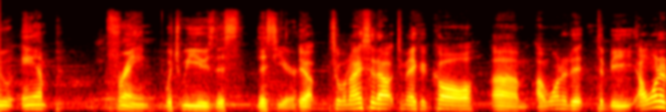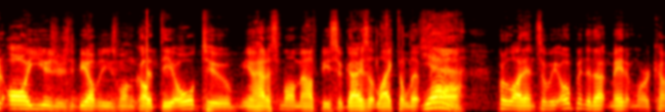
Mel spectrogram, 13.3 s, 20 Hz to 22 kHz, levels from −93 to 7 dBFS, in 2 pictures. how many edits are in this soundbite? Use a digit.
2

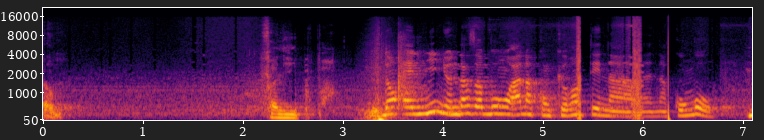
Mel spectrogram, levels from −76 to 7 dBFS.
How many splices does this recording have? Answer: 1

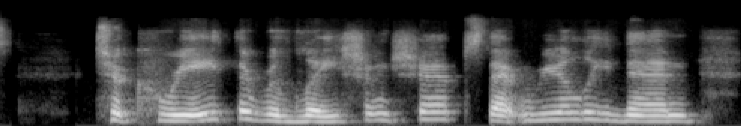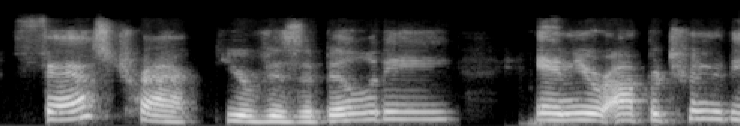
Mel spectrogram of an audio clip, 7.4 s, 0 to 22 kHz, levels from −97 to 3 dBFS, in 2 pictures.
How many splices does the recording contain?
0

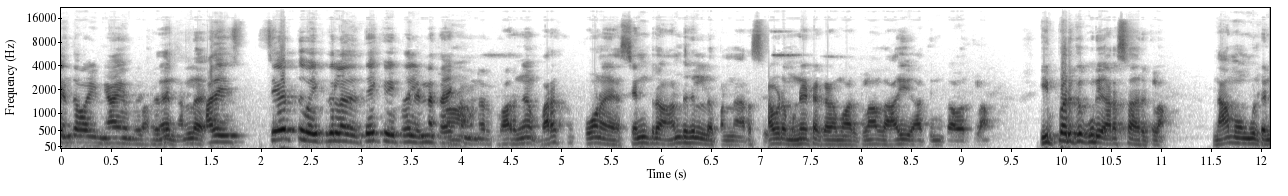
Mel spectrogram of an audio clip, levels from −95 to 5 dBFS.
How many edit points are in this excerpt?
0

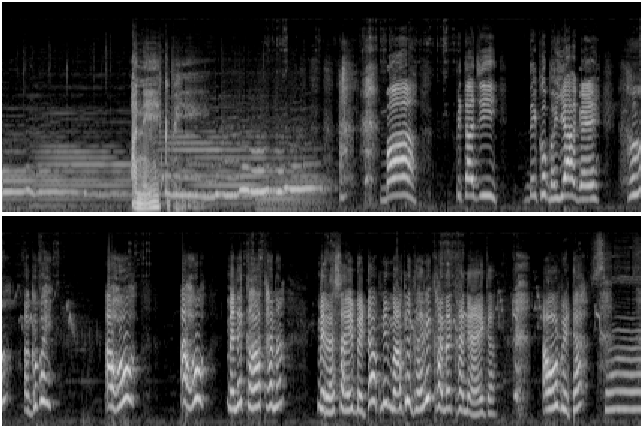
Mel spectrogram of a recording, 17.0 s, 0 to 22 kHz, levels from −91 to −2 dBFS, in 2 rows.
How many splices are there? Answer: 1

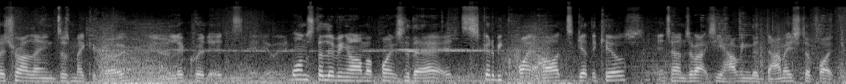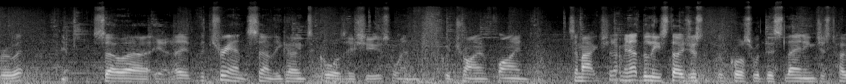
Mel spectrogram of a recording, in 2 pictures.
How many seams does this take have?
1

